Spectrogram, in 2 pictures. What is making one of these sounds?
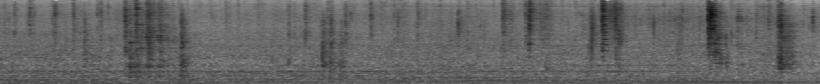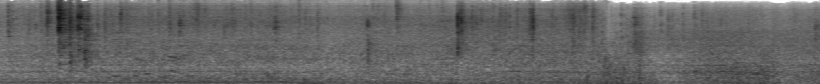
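An exhaust fan hums steadily.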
